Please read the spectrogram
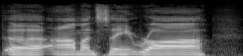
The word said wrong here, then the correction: Amon-Ra St. Brown: I don't think I said his name right. Amon-Ra St. Brown. He's got an awesome name that I can never say right.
